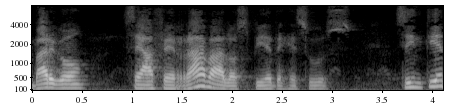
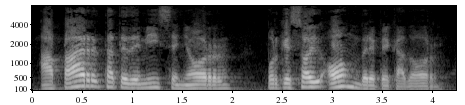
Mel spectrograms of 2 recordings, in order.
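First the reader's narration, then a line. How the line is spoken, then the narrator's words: Exclaiming. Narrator (Spanish): Pedro exclamó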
